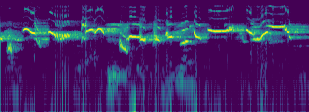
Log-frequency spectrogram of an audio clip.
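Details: Short burst of Oriental magpie-robin ngeplong song, used to challenge a rival and get lazy birds singing; fast warbling whistles looping up and down, sharp ticks between phrases.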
